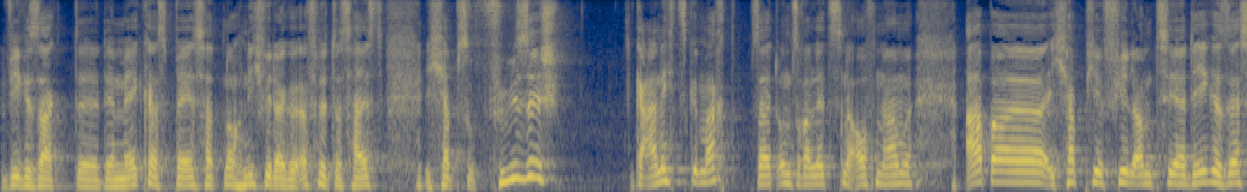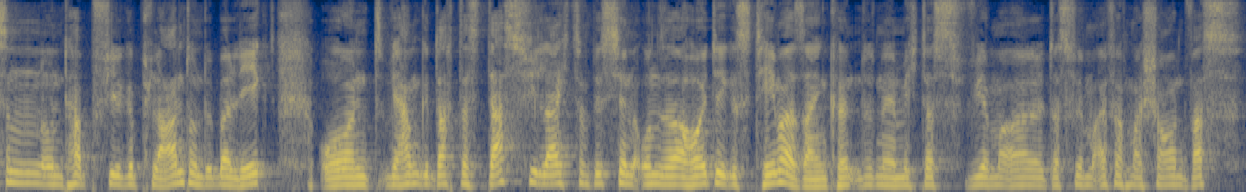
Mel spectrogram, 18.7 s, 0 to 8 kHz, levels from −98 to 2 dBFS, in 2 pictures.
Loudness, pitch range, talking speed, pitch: -18 LUFS, 120-150 Hz, 195 wpm, 135 Hz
